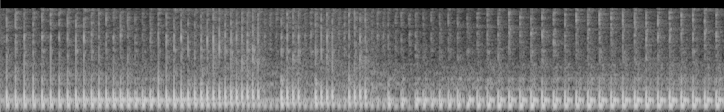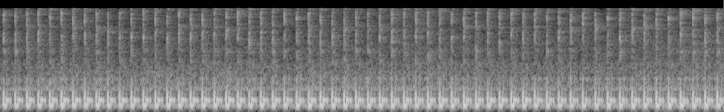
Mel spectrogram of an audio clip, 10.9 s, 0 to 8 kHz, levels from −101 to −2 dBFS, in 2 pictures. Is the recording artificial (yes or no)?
no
